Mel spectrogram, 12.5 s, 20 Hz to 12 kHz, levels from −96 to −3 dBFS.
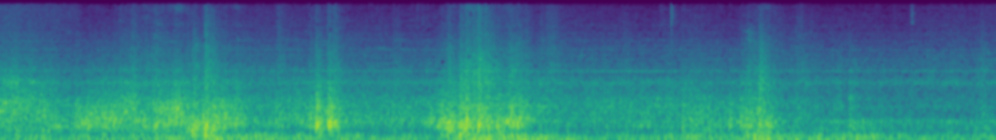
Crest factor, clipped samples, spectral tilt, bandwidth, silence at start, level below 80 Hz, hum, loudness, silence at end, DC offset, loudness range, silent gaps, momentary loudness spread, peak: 20 dB; under 0.1%; -7 dB/octave; 11.5 kHz; 0 s; -32 dBFS; none; -24 LUFS; 0 s; under 0.1%; 7 LU; none; 14 LU; -2 dBFS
